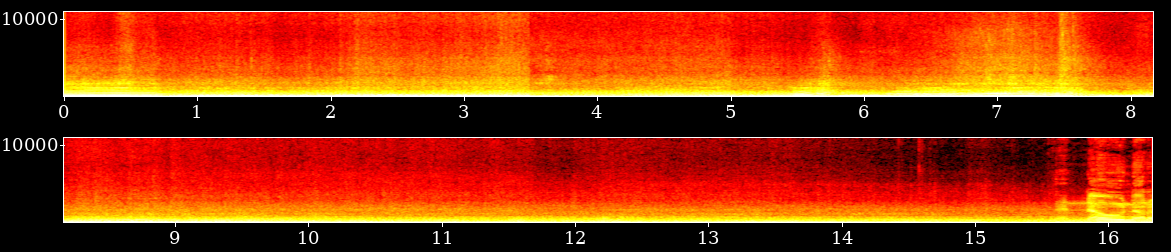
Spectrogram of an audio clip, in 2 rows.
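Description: A tuned, catless 600 hp BMW X3M with an S58 engine revs hard in loud, rising pulls that fall away between bursts, then settles into a sustained throaty drone that fades slightly toward the end.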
